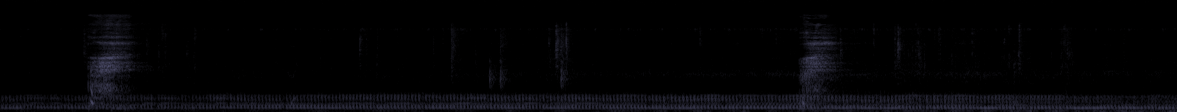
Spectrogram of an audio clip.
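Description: Fingers press and rub against soft clay with faint, quiet taps.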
